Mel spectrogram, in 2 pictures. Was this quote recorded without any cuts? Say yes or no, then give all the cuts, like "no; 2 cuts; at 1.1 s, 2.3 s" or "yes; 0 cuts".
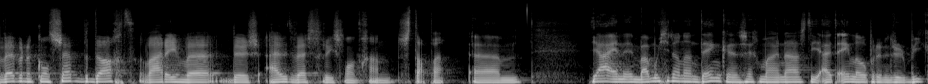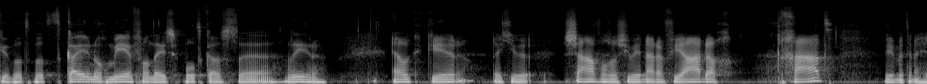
no; 1 cut; at 4.7 s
